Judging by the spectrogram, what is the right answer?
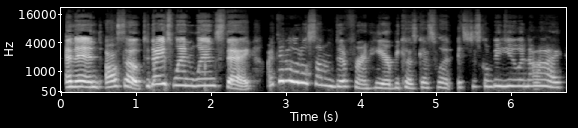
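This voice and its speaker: A woman's voice: high-pitched, sing-song, normal speed. A woman hosting a show, chatting casually and playfully with her viewers, her voice scratchy as she gets over a cold. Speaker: show host. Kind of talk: casual livestream chat to viewers.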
